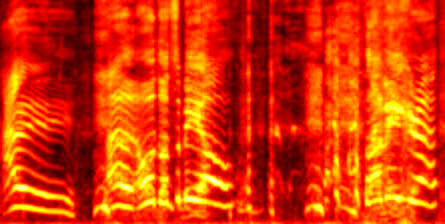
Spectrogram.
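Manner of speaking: panicked mock Spanish-accented cry before running off; over-the-top Spanish accent with a laugh in it. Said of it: "I just put on my best Spanish accent".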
